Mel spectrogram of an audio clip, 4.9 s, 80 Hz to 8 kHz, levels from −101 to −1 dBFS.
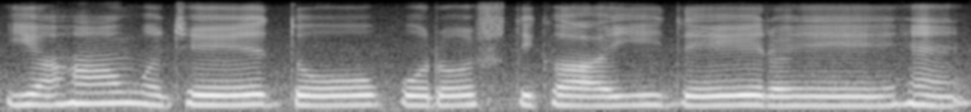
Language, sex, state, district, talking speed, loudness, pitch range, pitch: Hindi, female, Madhya Pradesh, Katni, 100 wpm, -13 LUFS, 200-220 Hz, 210 Hz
